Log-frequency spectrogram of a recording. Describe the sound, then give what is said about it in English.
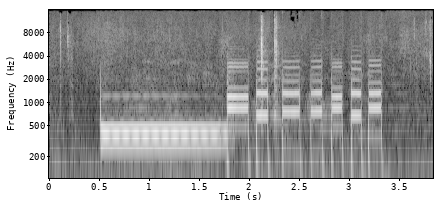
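A steady telephone dial tone hums for about a second, then gives way to a quick run of roughly eight touch-tone beeps as a number is dialed, loud, with no talking. “Let me get this phone here.”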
